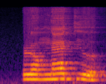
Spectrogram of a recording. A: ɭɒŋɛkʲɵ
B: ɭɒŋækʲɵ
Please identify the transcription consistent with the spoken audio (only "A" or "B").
B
